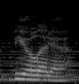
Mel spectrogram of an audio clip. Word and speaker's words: Vetta: My name Vetta is in Spanish and it's very close to the English equivalent. So it gets mispronounced all the time and sometimes even made plural instead of pronouncing the A at the end for some reason.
